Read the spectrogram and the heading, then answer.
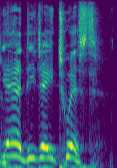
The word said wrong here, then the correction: tWitch: DJ Twitch.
